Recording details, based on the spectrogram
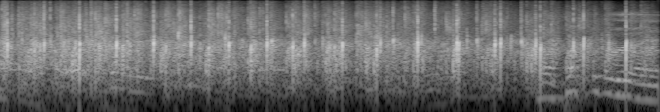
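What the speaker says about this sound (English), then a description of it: "a big round of applause for all those distant travelers and the rest of you" Wedding guests' round of applause, a dense, lively burst of clapping from a room of people, with voices rising faintly through it toward the end.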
